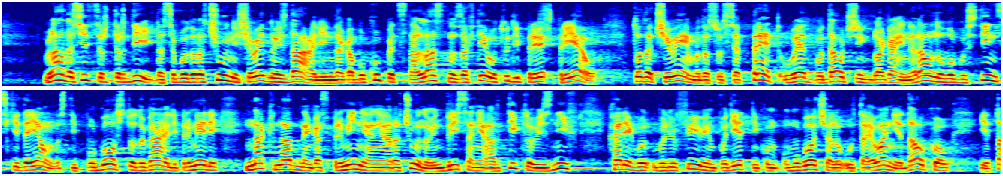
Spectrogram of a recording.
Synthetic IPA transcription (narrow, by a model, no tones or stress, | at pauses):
ʋlaːd̪asit̪səɾt̪əɾd̪id̪asɛboːd̪ɔɾat͡ʃuːniʃɛʋeːd̪nɔizd̪aːjaliːnd̪aɡabokuːpɛt̪snalaːst̪nɔzaxt̪eːwt̪uːd̪ipɾijew | t̪oːd̪at͡ʃɛʋeːmɔd̪asɔsɛpɾɛd̪uʋɛd̪̚bɔd̪awt͡ʃniɣblaɡaːjnɾawnɔʋəɡust̪inskid̪ɛjawnɔst̪ipɔɡoːst̪ɔd̪ɔɡaːjalipɾimeːɾi | naknad̪nɛɡaspɾɛminjanjaɾat͡ʃuːnɔwinbɾiːsanjaːɾt̪iklɔwiznixkaɾjɛɡɔljufiʋimpɔd̪jeːt̪nikɔmɔ̰mɔɡoːt͡ʃalɔʔut̪ajɛʋaːnjɛd̪awkɔw | jɛt̪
